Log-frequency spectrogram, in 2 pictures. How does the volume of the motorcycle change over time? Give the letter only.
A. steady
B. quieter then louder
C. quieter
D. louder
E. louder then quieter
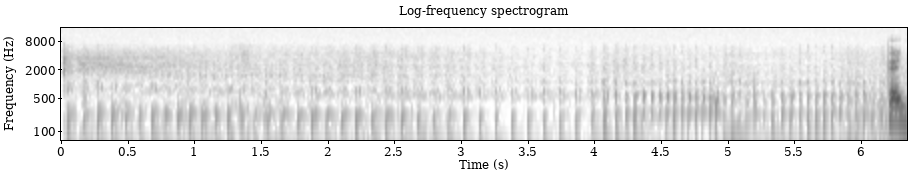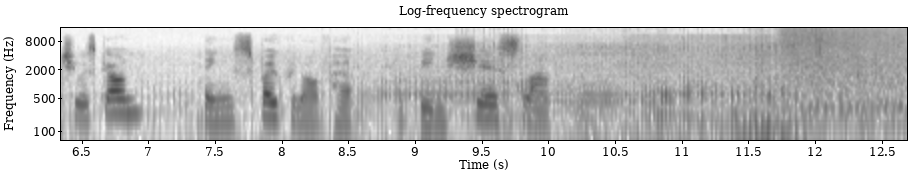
D.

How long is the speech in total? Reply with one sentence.
The speech can be heard for 4 seconds in total.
